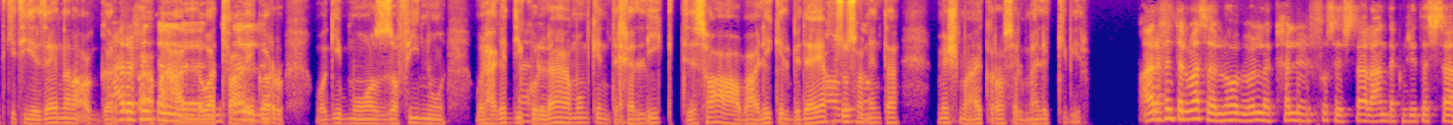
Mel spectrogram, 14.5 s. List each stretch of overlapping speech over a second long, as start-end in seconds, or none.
1.1-2.8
